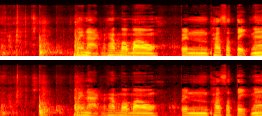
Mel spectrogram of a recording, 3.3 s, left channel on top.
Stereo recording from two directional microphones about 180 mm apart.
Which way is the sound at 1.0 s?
10° left (ahead or behind).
